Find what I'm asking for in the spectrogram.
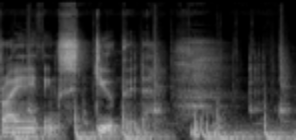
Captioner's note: sigh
